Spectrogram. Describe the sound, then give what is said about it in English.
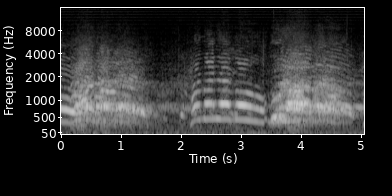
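Several hundred angry Zanskaris in Padam, the capital of Zanskar, shout slogans in unison, loud rhythmic bursts of chanting "Zindabad!" and "Azad Hindustan!", with a single voice leading a call in between before the mass of voices roars back. “No laundrymen, just several hundred angry Zanskaris.”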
